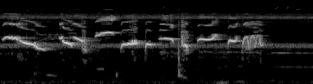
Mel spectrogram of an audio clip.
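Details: Oriental magpie-robin delivering a busy, varied song of descending slurs, whistles and sharp chirps, around ten phrases in three seconds, with a constant faint high tone behind.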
